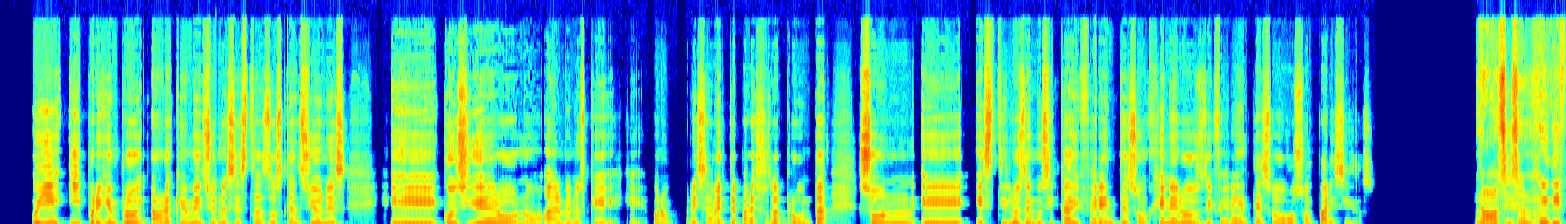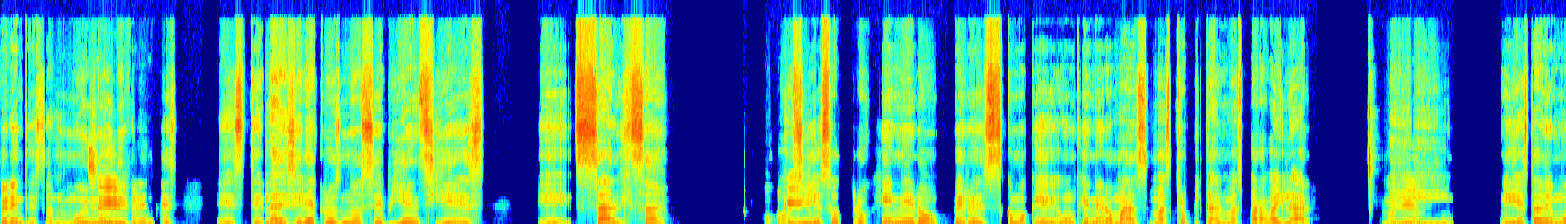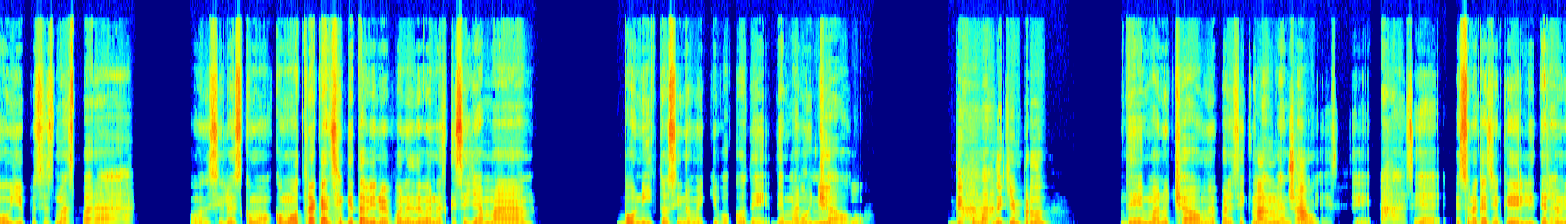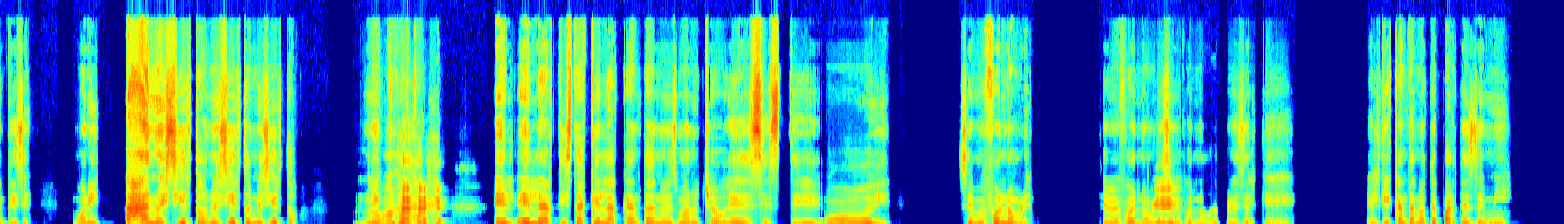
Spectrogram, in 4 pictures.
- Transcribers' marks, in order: laughing while speaking: "muy"; tapping; chuckle
- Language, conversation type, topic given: Spanish, podcast, ¿Qué canción te pone de buen humor al instante?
